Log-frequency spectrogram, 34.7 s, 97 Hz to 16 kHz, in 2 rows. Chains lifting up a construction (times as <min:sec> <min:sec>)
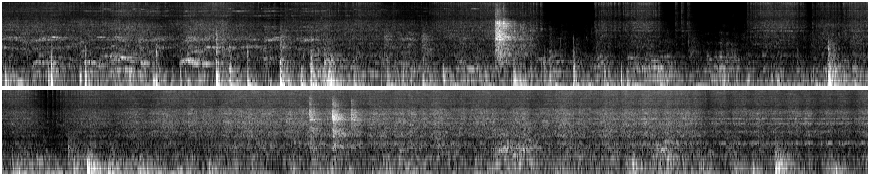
0:00.0 0:10.9, 0:19.4 0:34.6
